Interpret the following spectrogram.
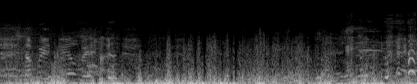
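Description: Wind buffeting the microphone, a steady low rumble, under a group of people talking nearby.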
